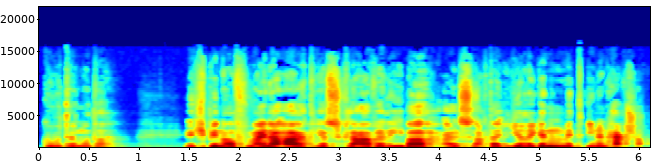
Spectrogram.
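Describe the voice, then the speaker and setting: An actor playing a proud, unbending yet tender Roman war hero in a classical radio drama, grave and declamatory. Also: male voice, mid-range voice, unhurried, pushed and bright.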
